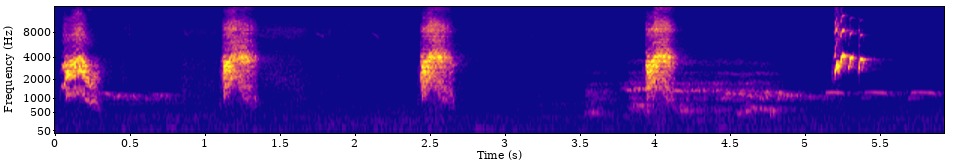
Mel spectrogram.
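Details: Long-tailed shrike sounds used to prompt other shrikes into song: loud, rasping broadband notes repeated roughly every second or so, with a low steady whistled tone drawn out between some of them.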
